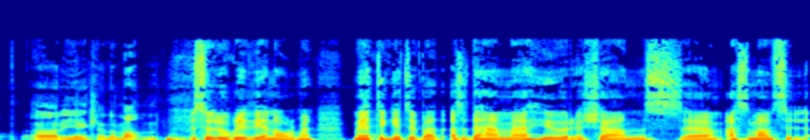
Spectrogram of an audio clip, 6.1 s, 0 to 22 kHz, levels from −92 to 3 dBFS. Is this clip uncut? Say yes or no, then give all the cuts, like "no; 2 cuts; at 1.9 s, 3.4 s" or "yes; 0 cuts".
yes; 0 cuts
